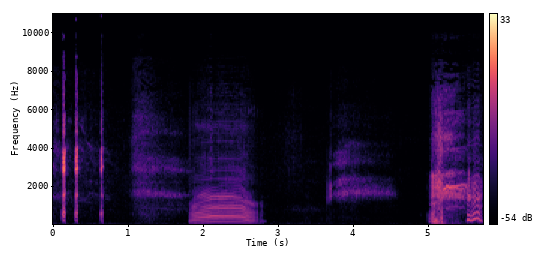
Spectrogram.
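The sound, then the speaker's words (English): A single loud, drawn-out moo stands out among scattered clicks, soft hisses and other short tonal calls, like a busy farmyard or game soundscape with no one talking. “Somebody brought a cow to the game.”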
